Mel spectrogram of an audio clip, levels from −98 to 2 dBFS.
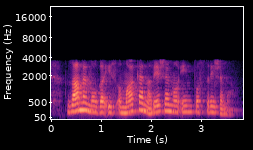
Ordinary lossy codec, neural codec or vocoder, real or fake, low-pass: none; none; real; 3.6 kHz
